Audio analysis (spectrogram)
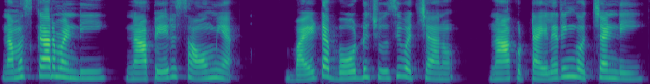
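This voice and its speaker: A woman's voice: a little high, measured pace, clean tone, natural voice. A woman voicing a dutiful, polite young daughter, speaking earnestly in a moral story. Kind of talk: dramatised moral story voice acting.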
